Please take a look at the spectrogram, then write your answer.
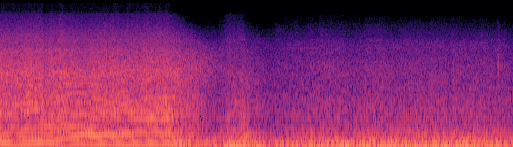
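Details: Brother's Ford engine on dyno, full pull aimed at a clean run through the RPM range; engine screams to high revs then note breaks up ragged and uneven near the top; high-rpm miss, possibly valve float or a leftover dyno RPM limiter setting.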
